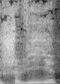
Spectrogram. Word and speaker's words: cheville: Le son Y de cheville découle de l'évolution du latin clavicula.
